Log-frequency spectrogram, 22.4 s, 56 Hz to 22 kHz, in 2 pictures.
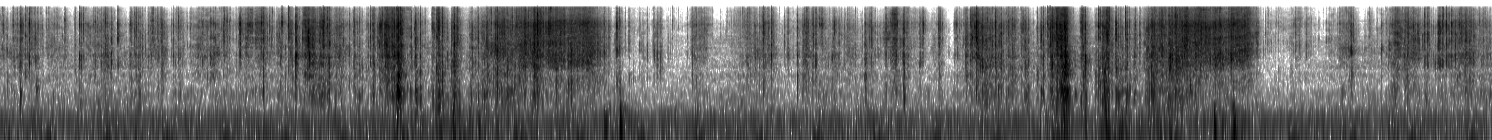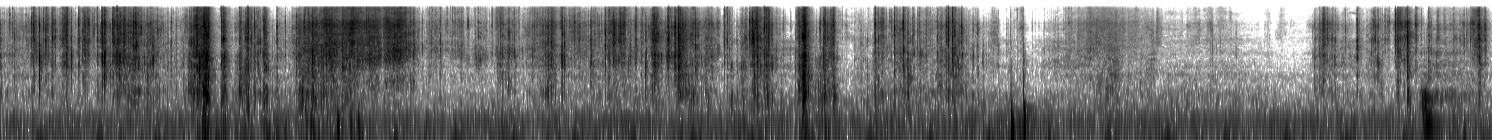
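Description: Plastic trading-card pack wrappers from 2020 Panini Donruss football packs crinkling and tearing as packs are ripped open by hand, in repeated bursts a second or two long.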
